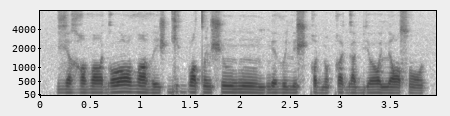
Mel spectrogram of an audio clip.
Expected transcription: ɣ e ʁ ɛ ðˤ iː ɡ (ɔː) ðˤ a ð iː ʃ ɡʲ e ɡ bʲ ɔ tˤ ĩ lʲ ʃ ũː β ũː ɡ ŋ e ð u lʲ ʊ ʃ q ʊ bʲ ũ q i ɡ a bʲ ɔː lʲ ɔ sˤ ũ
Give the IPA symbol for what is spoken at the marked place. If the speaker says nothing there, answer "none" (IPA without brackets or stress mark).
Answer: ɔː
